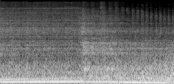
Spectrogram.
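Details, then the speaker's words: Renault 5 GT Turbo driving in third gear: engine note drops sharply on lift-off, followed by a rushing, fluttering chirp, compressor stall/surge as boost backs out through the turbo; standard car with no dump valve. "you hear that whoosh as well as you come off the kind of chirping sound that's actually called compressor stall"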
